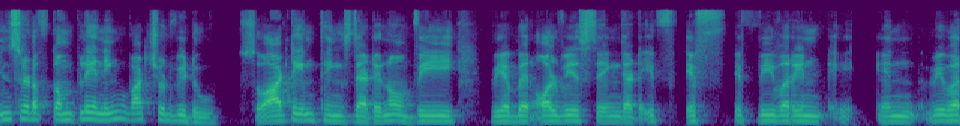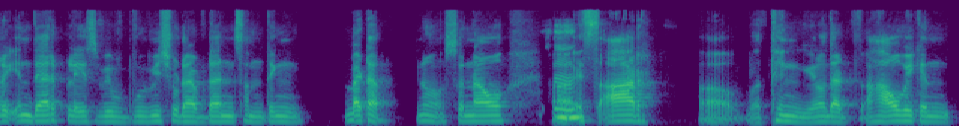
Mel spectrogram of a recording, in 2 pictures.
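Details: Adult male who stammers and also has dyslexia and dyspraxia; real spontaneous speech with word repetitions; stuttering.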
